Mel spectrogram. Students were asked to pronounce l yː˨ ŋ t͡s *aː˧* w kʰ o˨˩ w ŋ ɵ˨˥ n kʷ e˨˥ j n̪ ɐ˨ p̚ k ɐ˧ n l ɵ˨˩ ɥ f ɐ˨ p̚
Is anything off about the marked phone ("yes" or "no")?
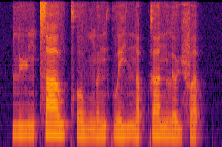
yes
